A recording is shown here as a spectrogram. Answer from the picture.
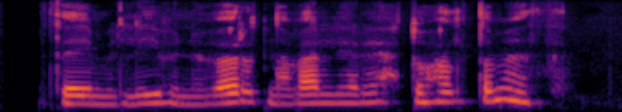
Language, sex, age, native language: Icelandic, female, 20-29, Icelandic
